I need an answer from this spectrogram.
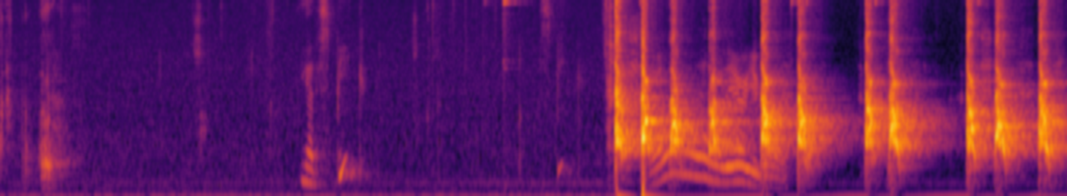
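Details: Male pet Shih Tzu called Kane, shaved with no hair left, barking after being told to speak: quiet talk at first, then a run of sharp repeated yaps roughly every half second mixed with a person's voice.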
